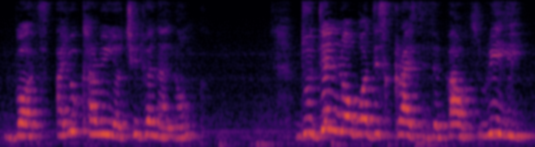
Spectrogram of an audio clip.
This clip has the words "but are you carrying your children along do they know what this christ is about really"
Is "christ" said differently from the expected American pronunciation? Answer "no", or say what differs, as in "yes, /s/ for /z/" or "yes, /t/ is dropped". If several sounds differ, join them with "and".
no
